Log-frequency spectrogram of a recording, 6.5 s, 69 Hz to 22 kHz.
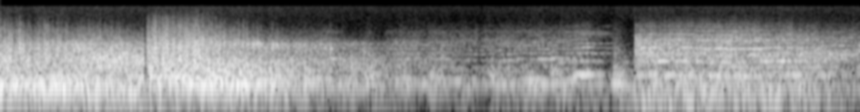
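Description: Heavy 75-millimeter aircraft cannon firing from the air at a target, loud booming blasts with rumbling noise filling the clip and a sharp report near the end.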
